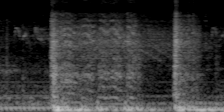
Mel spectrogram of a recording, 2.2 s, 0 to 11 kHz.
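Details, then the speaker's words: Infiniti G35 after an engine fire, first crank after new alternator and reconnected starter and power wiring: two short bursts of cranking, nothing fires; cranks but does not start, no fuel leaks seen; oil pressure sensor melted. "It tries to turn. Yep, that's all I needed to see right there."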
